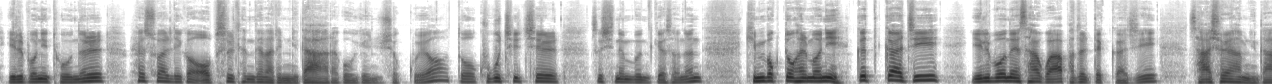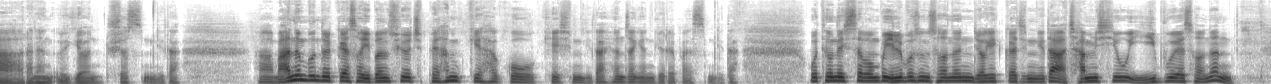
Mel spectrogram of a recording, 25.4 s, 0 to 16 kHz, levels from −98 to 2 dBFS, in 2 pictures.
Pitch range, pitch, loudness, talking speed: 100-150 Hz, 125 Hz, -24 LUFS, 290 characters per minute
